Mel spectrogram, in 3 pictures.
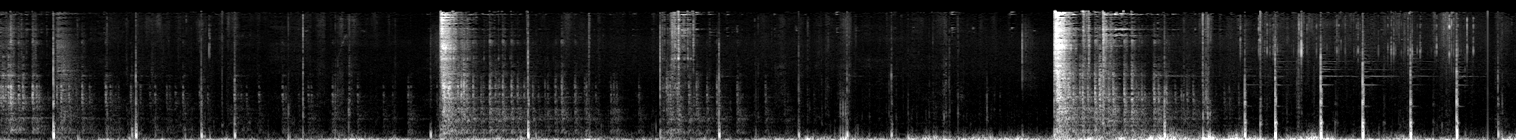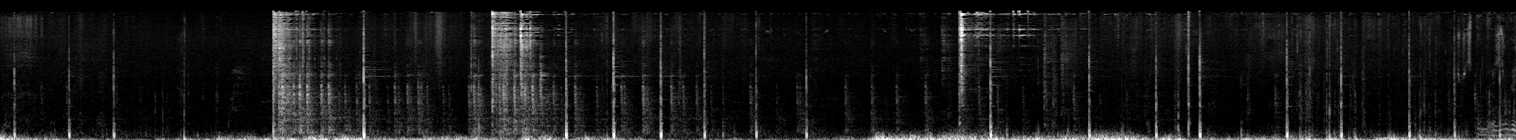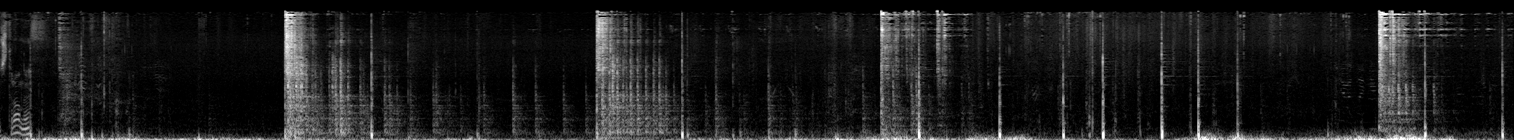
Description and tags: basket ball on the tartan and the sound board, open space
